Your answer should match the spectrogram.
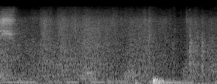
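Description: A person shifting and climbing out of a pipe cot, a fabric bunk slung on a tubular frame, with a low thump about one and a half seconds in, over a steady low hum.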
